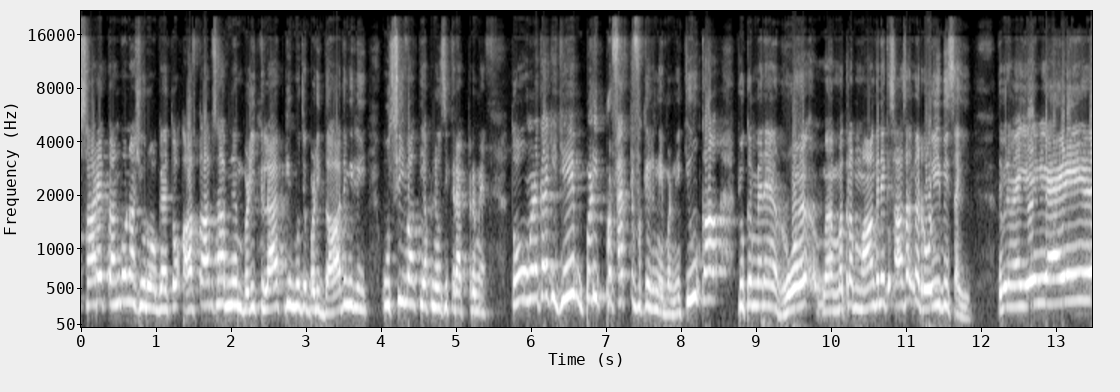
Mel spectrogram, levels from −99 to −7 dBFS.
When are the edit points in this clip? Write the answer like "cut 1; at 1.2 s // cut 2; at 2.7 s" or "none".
none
